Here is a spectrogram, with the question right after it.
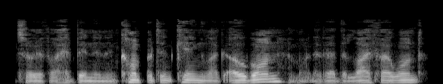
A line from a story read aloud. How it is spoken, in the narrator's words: Kieran said bitterly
